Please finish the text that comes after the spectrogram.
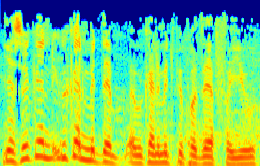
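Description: A man's voice: a little high, sing-song, quick pace, lo-fi sound, a faint crowd. A man with a Ugandan accent, a safari tour operator talking in a radio interview, hesitant and searching for words with many fillers.

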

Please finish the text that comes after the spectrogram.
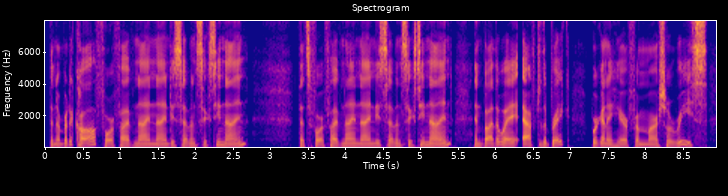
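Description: A man's voice: medium pitch, dark tone, smooth, no echo, clean studio sound. A man hosting a radio talk show, upbeat, asking short follow-up questions.

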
